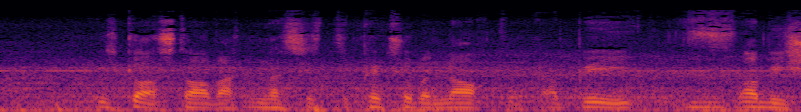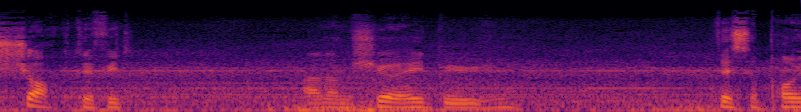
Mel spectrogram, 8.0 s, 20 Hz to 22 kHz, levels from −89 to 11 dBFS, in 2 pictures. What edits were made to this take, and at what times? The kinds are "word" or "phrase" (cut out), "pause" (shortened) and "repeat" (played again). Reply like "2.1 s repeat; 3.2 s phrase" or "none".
1.2 s word; 4.6 s word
